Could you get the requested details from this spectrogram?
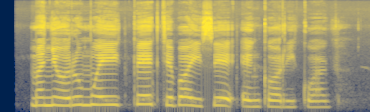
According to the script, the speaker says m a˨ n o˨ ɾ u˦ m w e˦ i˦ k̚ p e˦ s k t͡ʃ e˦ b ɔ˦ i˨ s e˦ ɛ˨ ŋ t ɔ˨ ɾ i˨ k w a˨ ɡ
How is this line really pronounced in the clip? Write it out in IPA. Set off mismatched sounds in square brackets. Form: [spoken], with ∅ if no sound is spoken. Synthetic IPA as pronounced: m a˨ [ɲ] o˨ ɾ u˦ m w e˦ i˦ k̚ p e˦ [∅] k t͡ʃ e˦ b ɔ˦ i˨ s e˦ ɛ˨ ŋ [k] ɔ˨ ɾ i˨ k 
